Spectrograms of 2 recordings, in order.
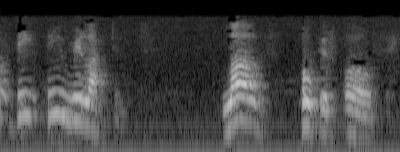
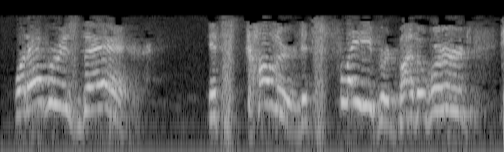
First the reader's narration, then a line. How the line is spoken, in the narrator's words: he cried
